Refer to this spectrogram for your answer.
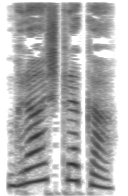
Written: ಭ್ರಾಷ್ಟ್ರಕ

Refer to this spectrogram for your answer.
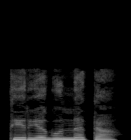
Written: ತಿರ್ಯಗುನ್ನತ

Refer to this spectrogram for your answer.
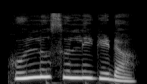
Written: ಹುಲ್ಲುಸುಲ್ಲಿಗಿಡ

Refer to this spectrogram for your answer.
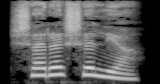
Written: ಶರಶಲ್ಯ

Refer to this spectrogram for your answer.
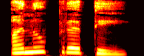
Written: ಅನಪರಾಧ

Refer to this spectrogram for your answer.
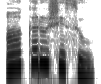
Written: ಆಕ್ರೋಶಿಸು

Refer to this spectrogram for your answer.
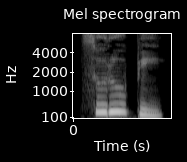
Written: ಸುರೂಪಿ

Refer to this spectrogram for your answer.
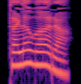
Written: ಧಾಳಿವರಿ

